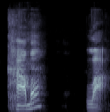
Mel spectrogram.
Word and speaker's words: Kamala: it you know you you've got the you got the syllables right right but the emphasis is wrong and uh I think it was explained comma la I love that that's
